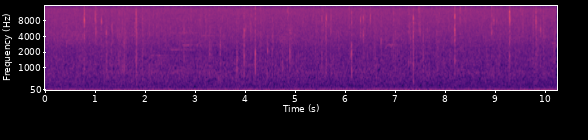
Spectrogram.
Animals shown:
forest ambience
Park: Acadia National Park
